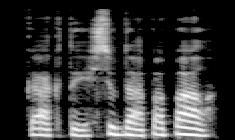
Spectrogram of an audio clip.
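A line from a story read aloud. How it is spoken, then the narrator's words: Quiet question. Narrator (Russian): спросил Берлах тихо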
